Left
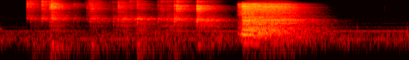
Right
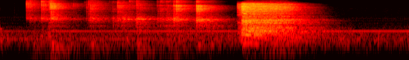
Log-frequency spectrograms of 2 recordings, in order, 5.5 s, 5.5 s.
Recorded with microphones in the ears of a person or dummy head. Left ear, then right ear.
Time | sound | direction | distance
0.3 | crushing | 75° right (ahead or behind) | 1.4 m
3.2 | a drill | 60° right (ahead or behind) | 1.9 m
